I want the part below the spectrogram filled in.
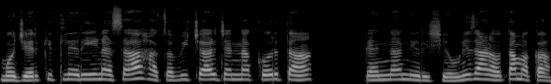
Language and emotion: Goan Konkani, sad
